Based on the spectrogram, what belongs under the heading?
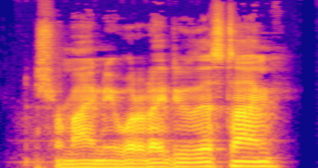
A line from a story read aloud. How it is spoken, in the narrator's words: Tangerine sighed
